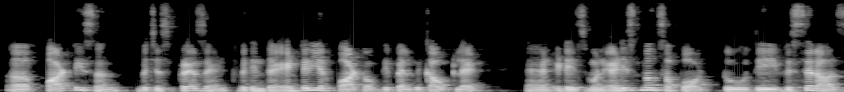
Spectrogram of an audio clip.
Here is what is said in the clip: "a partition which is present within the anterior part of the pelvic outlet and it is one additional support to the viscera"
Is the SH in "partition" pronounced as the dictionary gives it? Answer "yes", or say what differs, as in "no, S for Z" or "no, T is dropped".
no, S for SH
